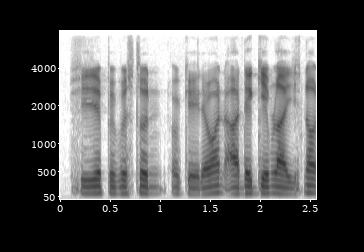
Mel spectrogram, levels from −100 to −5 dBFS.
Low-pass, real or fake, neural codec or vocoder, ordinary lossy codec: 7.2 kHz; real; none; none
